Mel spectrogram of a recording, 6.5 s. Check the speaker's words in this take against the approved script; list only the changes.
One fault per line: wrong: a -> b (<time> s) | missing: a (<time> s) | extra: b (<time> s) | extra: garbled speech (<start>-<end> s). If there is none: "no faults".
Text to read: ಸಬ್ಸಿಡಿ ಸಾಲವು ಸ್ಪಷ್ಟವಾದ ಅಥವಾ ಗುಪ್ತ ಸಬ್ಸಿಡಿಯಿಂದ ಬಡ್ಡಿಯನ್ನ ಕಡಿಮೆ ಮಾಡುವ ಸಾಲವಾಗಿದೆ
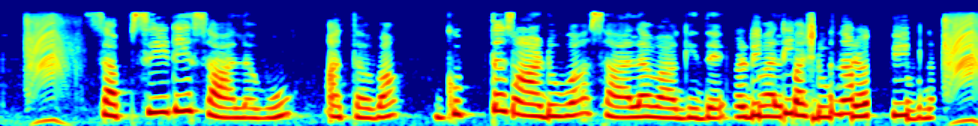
missing: ಸ್ಪಷ್ಟವಾದ (1.9 s)
missing: ಸಬ್ಸಿಡಿಯಿಂದ ಬಡ್ಡಿಯನ್ನ ಕಡಿಮೆ (3.3 s)
extra: garbled speech (4.9-6.2 s)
